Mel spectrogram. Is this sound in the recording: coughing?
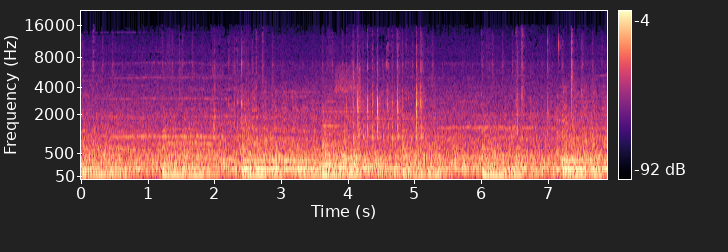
no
